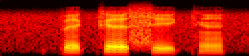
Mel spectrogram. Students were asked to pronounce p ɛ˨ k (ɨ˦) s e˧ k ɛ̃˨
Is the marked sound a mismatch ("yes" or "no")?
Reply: yes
